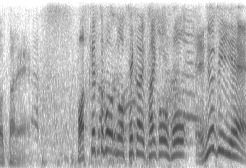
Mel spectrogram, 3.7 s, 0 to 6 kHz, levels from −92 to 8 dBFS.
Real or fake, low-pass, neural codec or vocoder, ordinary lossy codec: fake; 5.4 kHz; codec, 44.1 kHz, 7.8 kbps, Pupu-Codec; Opus, 16 kbps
